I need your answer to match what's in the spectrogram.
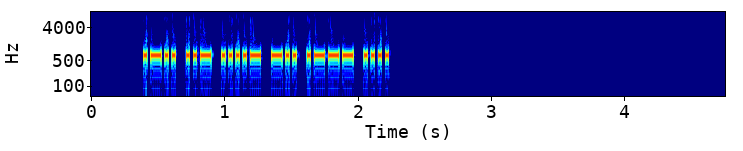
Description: Morse code, heard as a keyed tone, about 46 wpm, 700 Hz. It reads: LU4DJH
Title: DXCC-100 Call Signs - 6 Characters - Repeated 2x - 45wpm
